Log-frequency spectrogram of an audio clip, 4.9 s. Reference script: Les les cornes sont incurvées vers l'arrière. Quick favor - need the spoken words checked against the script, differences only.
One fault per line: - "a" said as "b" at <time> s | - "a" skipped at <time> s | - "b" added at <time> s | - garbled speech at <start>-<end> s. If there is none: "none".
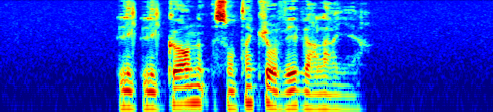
none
